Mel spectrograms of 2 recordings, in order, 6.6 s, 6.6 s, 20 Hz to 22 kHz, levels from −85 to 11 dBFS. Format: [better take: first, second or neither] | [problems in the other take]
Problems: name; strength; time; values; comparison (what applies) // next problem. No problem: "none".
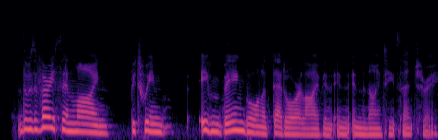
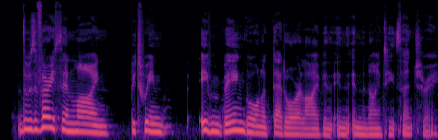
second | muffled; very; fading above 2 kHz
